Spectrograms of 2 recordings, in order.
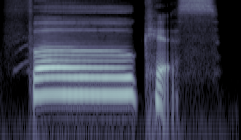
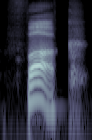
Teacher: The key here is to really make that O sound long and clear, almost like the O in the word go or no. It's that diphthong, that long O sound. Focus. Yeah, think of it as faux, like FOH, and then cuss.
